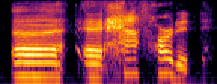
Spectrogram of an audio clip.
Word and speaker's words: half-hearted: Next is half-hearted. Okay, half-hearted. So the L in half is silent.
